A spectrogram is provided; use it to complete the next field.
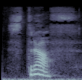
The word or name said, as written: straff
